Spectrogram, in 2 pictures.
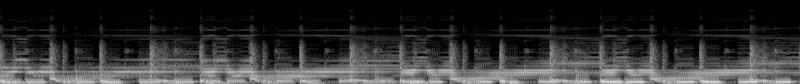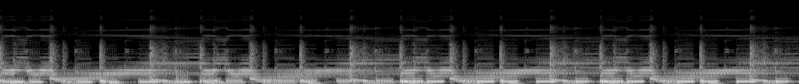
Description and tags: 8 bit game loop 006 simple mix 1 short 120 bpm
120, bass, bit, drum, free, josepres, loops, synth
